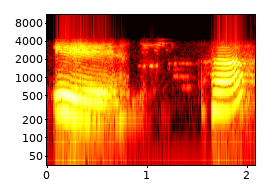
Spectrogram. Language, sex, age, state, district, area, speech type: Bodo, female, 18-30, Assam, Kokrajhar, rural, conversation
